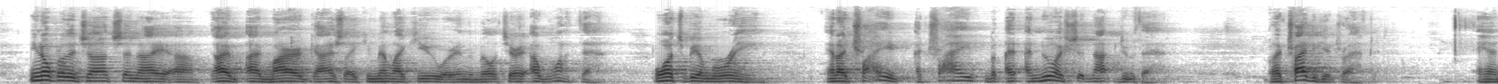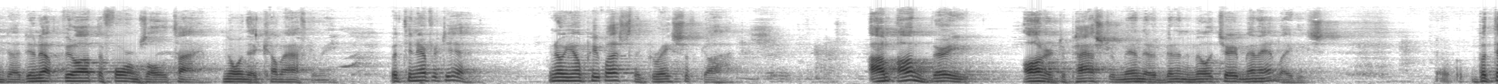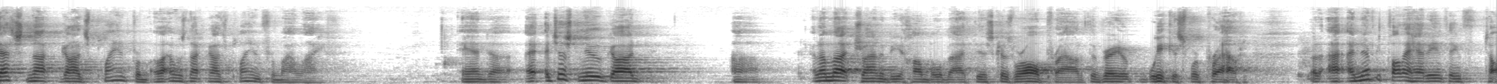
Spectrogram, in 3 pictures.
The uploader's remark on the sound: during the Wednesday Morning service of the 40th Annual National Youth Conference in Santa Clara, California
